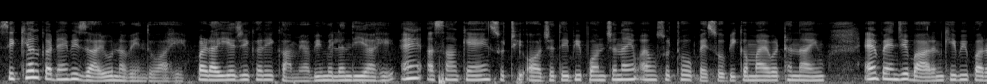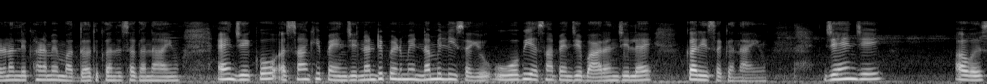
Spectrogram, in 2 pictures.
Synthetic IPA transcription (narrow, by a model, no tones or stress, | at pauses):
sɪkʰijəlkɐɗɦɪ̃bɪzaːjonɐʋẽːnd̪oaːɦepɐɽ̤aːiəd͡ʑeːkɐɾekaːmjaːbimɪlə̃nd̪iaːɦeɛ̃ːʔɐsãkɐ̃ɦɪ̃sʊʈʰiʔɔːd͡ʑət̪ebɪpɐɦʊ̃ɲt͡ɕə̃nd̪aːijũʔɛ̃ːũsʊʈʰopɛːsobɪkɐmaːeʋɐʈʰə̃nd̪aːɦijũ | ɛ̃ːpɐ̃ɦɪ̃ɲd͡ʑeɓaːɾənɪ̆kʰeːbɪpɐɾəɽ̃əlɪkʰəɽ̃̆mẽmɐd̪əd̪kɐ̃nd̪sɐɡʱə̃nd̪aːɦijũ | ɛ̃ːd͡ʑeːkoʔɐ̰sãkʰeːpɐ̃ɦɪ̃ɲd͡ʑenɐ̃ɳɖpɪɽ̃mẽnɐmɪlisɐɡʱijoʔʊɦobɪɐsãpɐ̃ɦɪ̃ɲd͡ʑeɓaːɾənɪ̆d͡ʑeːlaːɪkɐɾesɐɡʱə̃nd̪aːɦijũː | d͡ʑɐ̃ɦɪ̃ɲd͡ʑeː | ɐʋəz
